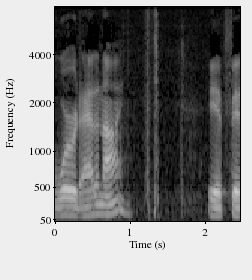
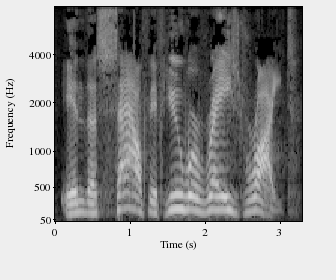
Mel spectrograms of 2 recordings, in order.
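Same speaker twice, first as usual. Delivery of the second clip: slow, louder Southern drawl; 5 dB louder, much slower than usual. Shown as a demonstration. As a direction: stretch the words out like a Southern preacher. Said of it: "See, I can talk like that".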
